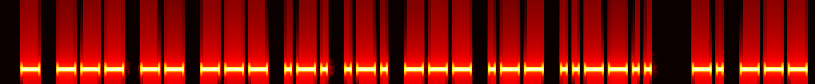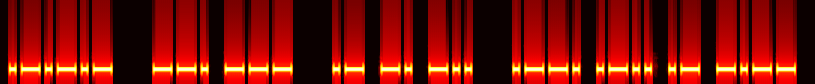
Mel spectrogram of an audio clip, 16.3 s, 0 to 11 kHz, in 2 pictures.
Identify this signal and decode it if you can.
Morse code, heard as a keyed tone, about 20 wpm, 600 Hz. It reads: TOMORROW? NO. GO AND PLAY
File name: the old man and the sea / the old man and the sea part 1 20wpm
